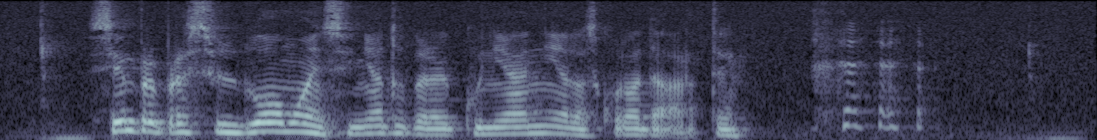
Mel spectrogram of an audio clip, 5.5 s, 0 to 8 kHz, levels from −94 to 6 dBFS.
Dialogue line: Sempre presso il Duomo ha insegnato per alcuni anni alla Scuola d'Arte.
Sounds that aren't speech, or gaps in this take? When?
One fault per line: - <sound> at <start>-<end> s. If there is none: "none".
- laugh at 4.1-4.7 s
